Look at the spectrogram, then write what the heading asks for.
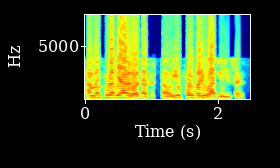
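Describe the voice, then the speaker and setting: High-voiced young man on the phone. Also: very fast, no echo. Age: young adult. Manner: polite but insistent, says sir constantly. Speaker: student answering a phone call. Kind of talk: phone conversation. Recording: recorded phone call.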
